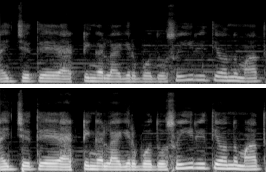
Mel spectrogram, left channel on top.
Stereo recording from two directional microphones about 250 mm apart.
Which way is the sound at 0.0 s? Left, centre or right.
Right.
